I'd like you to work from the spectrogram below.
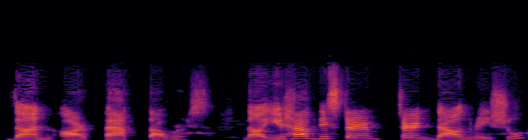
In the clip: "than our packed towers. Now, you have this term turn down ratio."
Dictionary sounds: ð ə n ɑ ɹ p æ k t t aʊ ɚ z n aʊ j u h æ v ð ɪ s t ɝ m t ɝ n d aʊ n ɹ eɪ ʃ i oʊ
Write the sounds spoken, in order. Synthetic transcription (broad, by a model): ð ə n ɑ ɹ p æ k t t aʊ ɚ s n aʊ j u h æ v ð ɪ s t ɝ m t ɝ n d aʊ n ɹ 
